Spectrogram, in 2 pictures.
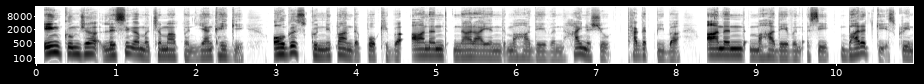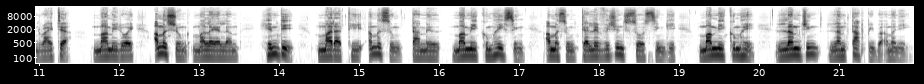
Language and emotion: Manipuri, neutral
